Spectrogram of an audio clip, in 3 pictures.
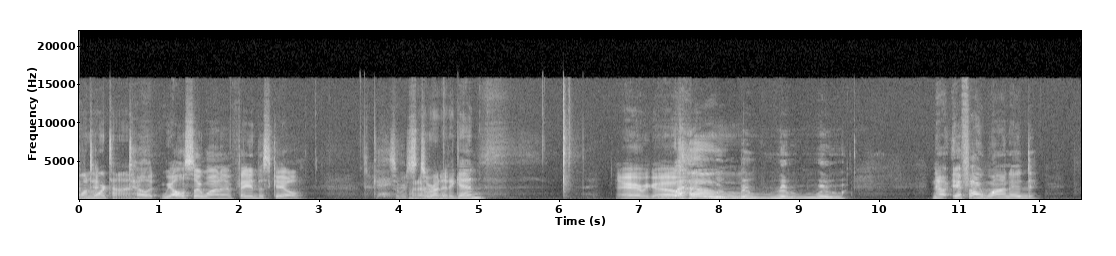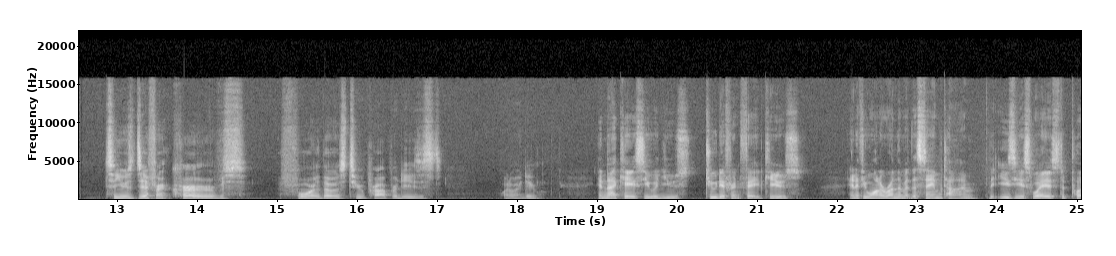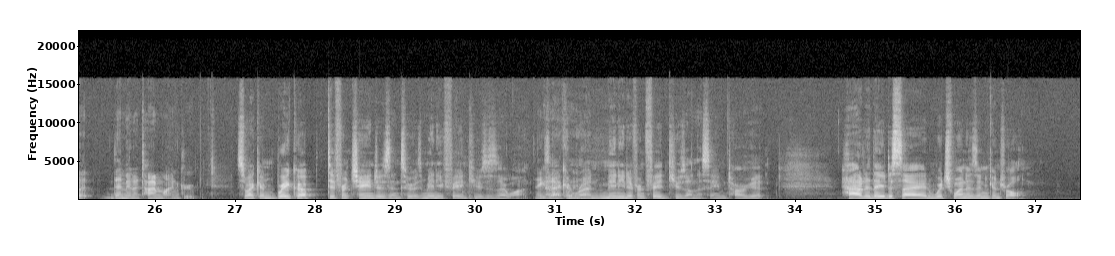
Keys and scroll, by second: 2.7 s, 4.1 v, 5.9 space.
